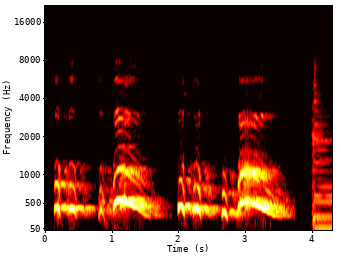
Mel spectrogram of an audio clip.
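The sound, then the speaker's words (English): An owl hoots loudly in two bursts of rapid, wavering calls that swoop up and slide down into drawn-out wails, ending with a brief thump. “Oh, there's that pesky owl.”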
